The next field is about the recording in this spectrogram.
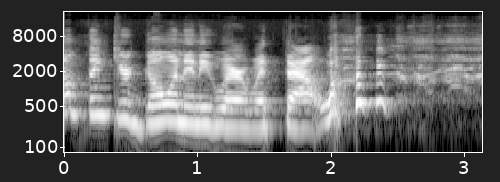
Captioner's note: laughs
